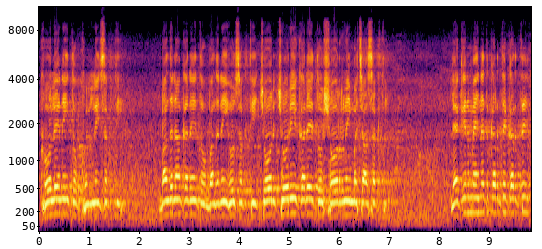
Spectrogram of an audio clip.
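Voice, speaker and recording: A man preaches in a Pakistani accent with a fairly high voice. He exhorts in a conversational way, asking rhetorical questions and repeating key phrases. The recording rings with long hall reverb over clear background noise. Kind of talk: Tablighi sermon with anecdotes.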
